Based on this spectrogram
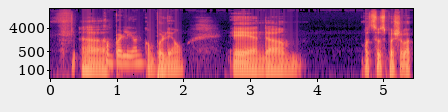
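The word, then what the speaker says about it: Comporellon: I mean, you're adding a little extra sazon, pero but it's Comparleon. Comparleon.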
